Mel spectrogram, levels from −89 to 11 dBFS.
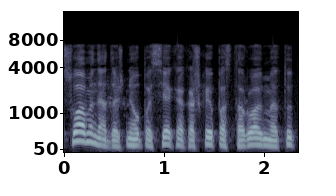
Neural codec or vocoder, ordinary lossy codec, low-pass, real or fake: none; AAC, 64 kbps; 7.2 kHz; real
